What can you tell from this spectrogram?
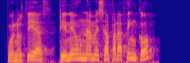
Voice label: conversation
